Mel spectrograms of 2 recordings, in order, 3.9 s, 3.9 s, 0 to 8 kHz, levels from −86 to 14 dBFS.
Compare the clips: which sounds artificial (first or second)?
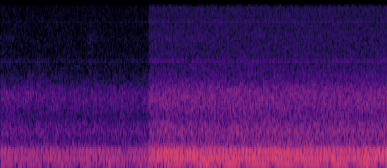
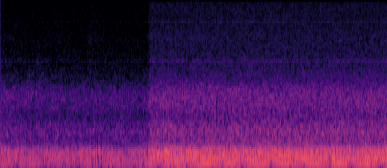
second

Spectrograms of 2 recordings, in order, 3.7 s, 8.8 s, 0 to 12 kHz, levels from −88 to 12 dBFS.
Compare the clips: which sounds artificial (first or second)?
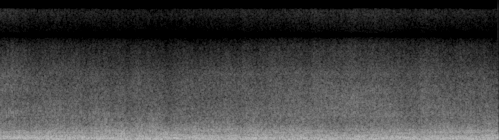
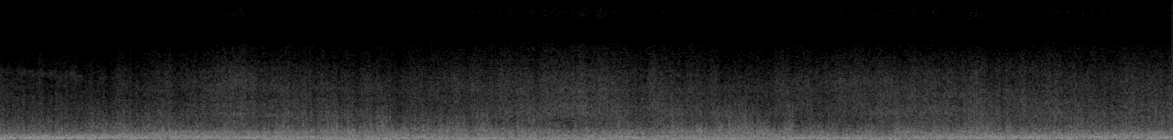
first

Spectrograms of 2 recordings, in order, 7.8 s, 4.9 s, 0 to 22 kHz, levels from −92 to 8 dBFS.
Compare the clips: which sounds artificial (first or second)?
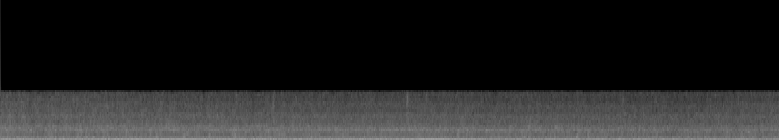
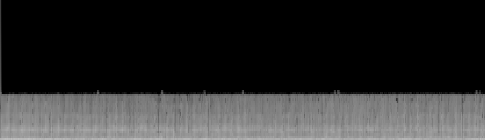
second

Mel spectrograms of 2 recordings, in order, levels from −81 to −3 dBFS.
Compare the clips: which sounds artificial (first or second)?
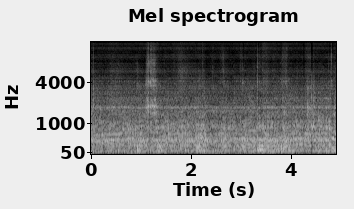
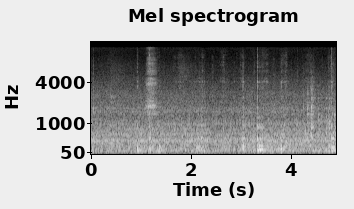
first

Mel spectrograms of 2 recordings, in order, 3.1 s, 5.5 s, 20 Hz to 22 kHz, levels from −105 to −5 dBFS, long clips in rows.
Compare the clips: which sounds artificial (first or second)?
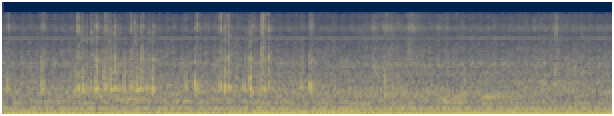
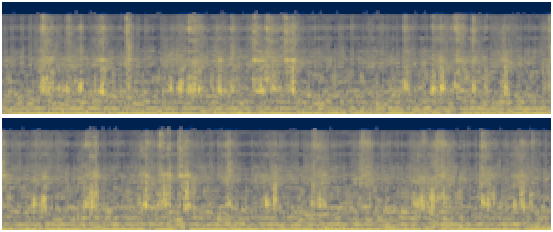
second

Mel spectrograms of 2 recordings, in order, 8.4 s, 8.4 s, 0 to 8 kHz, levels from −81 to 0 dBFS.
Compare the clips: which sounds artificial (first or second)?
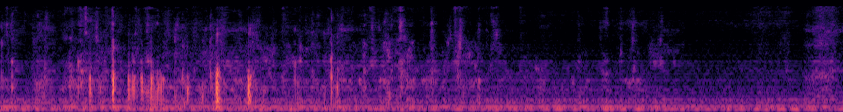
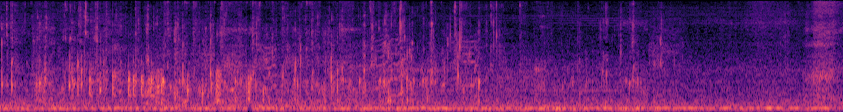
first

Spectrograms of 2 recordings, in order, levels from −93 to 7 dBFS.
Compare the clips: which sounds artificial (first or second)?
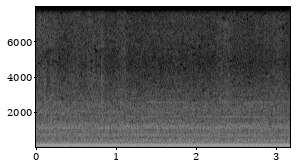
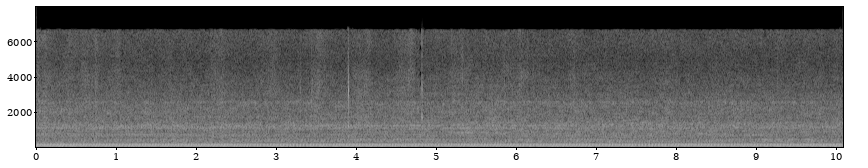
second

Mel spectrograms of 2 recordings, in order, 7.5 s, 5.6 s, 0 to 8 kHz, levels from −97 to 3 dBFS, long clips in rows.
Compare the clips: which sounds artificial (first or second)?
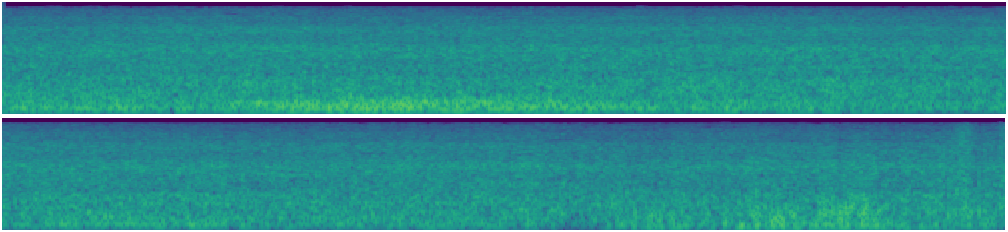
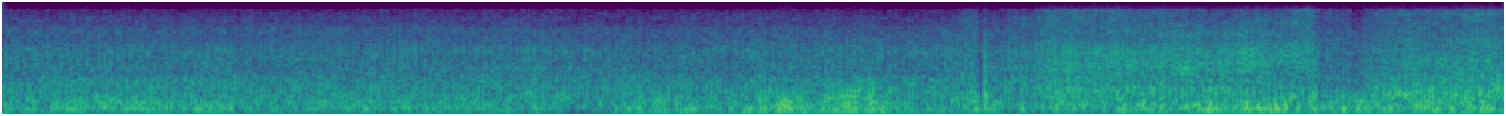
second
